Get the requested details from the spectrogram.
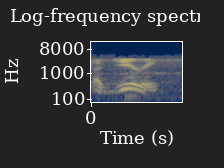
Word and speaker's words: Aguirre: Looks spelled like Hank Aguirre, but it's pronounced Aguirre.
